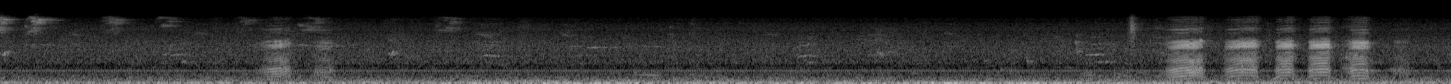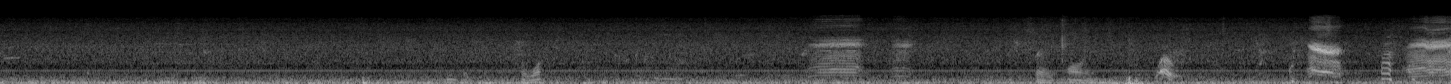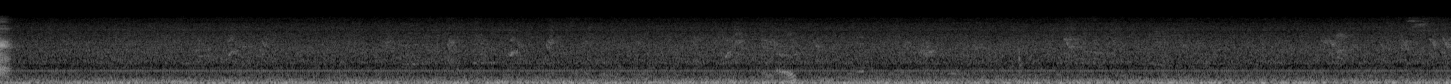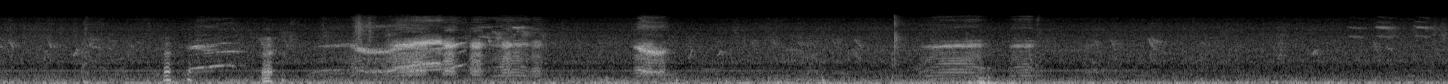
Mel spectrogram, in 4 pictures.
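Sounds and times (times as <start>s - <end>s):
loud harsh bird calls: 0.0s - 5.1s, 11.6s - 14.2s, 22.5s - 23.8s, 27.4s - 29.2s, 43.1s - 49.1s, 49.8s - 50.8s, 52.0s - 55.2s
steady low hum: 0.0s - 58.0s.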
